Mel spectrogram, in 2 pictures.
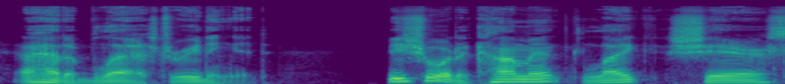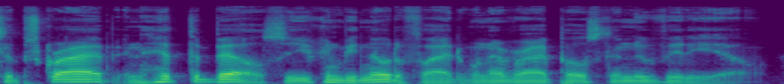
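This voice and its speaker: Guy host talking casually to listeners, husky voice, very dry close recording. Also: low-pitched, no room sound. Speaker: story reader and series host.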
